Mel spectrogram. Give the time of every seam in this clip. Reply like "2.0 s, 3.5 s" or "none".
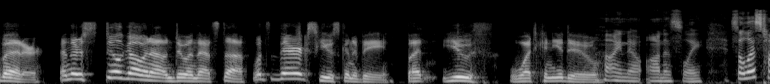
4.0 s, 5.0 s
